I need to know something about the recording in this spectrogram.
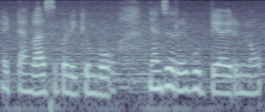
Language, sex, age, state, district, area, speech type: Malayalam, female, 30-45, Kerala, Malappuram, rural, spontaneous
